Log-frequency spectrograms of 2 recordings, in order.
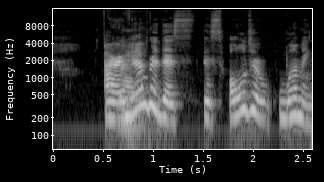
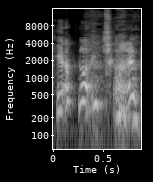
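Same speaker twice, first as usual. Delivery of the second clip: laughing; 8 semitones higher than usual. Real, not acted. Laughing while telling.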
